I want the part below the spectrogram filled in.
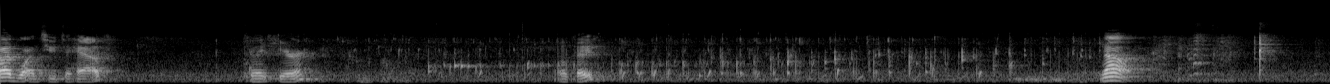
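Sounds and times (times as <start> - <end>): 
speech: 0.1 - 1.2, 2.4 - 3.7, 5.6 - 6.6, 11.0 - 11.4
juice pouring into a partly filled cup: 3.2 - 11.0.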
